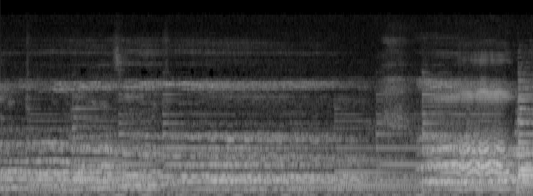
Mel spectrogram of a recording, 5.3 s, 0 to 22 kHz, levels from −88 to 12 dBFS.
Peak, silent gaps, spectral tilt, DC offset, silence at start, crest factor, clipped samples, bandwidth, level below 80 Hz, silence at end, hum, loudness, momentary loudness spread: -6 dBFS; none; -6 dB/octave; under 0.1%; 0 s; 18 dB; under 0.1%; 16 kHz; -54 dBFS; 0 s; none; -24 LUFS; 10 LU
